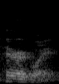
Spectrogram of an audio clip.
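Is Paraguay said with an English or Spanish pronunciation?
English. It is said with an English pronunciation. The speaker calls it wrong. "not Paraguay"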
